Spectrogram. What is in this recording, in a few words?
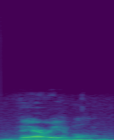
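"variable", US English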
